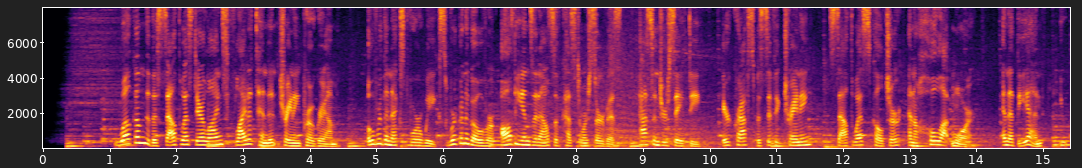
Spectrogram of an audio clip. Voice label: e-learning, commercial voiceover; Narration, eLearning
